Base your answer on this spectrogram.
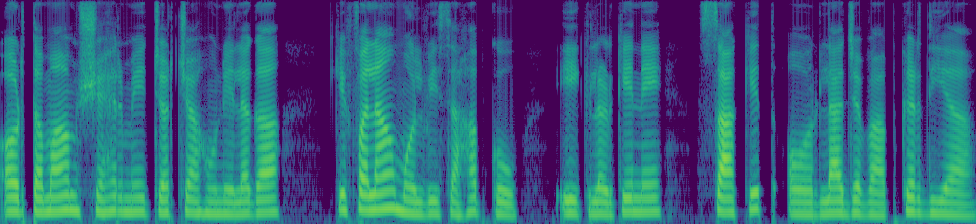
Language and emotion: Urdu, neutral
